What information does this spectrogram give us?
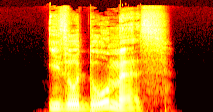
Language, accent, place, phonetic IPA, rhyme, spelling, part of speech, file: German, Germany, Berlin, [izoˈdoːməs], -oːməs, isodomes, adjective, De-isodomes.ogg
- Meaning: strong/mixed nominative/accusative neuter singular of isodom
